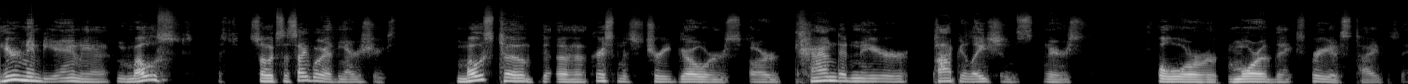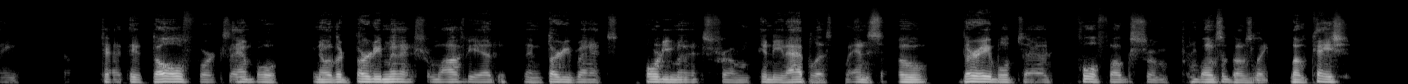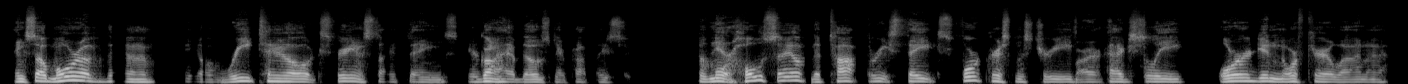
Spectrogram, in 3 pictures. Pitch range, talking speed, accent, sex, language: 110-135 Hz, 135 wpm, American, male, English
